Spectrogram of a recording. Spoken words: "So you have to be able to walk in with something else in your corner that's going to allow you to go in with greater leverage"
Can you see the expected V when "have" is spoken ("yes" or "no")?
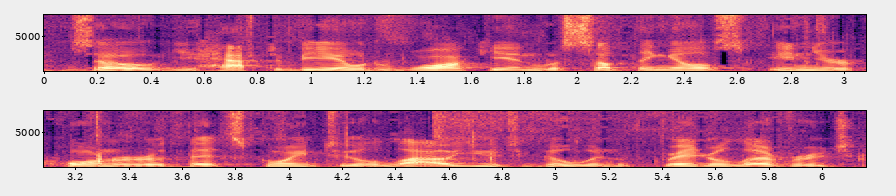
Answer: no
